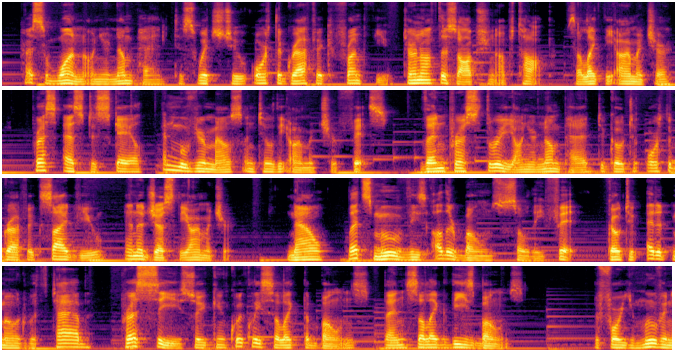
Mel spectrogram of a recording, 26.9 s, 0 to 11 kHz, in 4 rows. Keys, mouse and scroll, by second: 0.4 KP_1, 5.9 click, 6.7 s, 11.1 right click, 11.1 KP_3, 14.4-15.4 scroll down 1, 15.9 g, 18.7 click, 19.4 Tab, 21.1 c.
